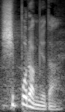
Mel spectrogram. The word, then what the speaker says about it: 십보라: 오늘 보면은 그 아내의 이름이 좀 발음을 좀 잘 하셔야 돼요. 좀 부드럽게 하지 않으면 강하게 하면 욕이 됩니다. 십보랍니다.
